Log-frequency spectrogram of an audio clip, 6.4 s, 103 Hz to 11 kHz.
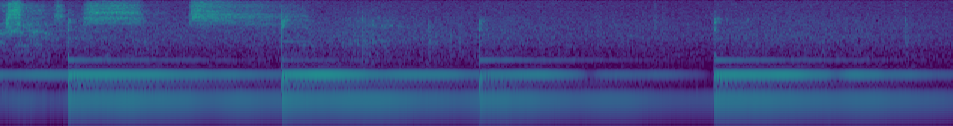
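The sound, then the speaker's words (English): A deep clock bell striking twelve tolls slowly and steadily, four resonant strikes about a second and a half apart, each ringing hum overlapping the next, with no voices. “The bell struck 12.”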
